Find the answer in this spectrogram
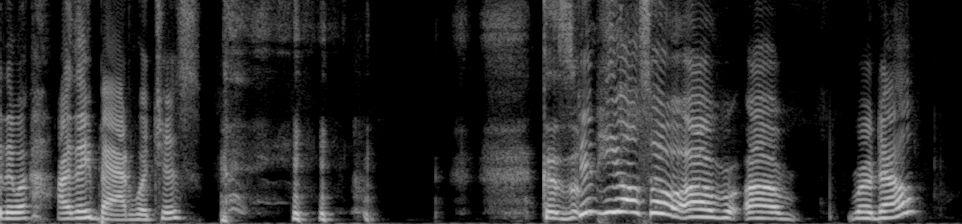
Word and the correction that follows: Roald Dahl: How do you say his name? – Roald Dahl. – It's Roald Dahl.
